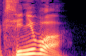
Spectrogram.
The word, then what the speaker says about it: Нива: В общем, это та самая и Нива. Мы для начала должны запомнить, как это правильно произносить. Нива. Запомните, это же просто взять. Синева и Нева.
